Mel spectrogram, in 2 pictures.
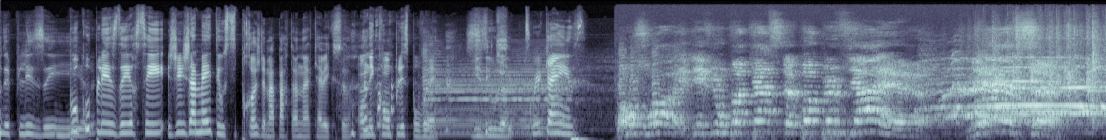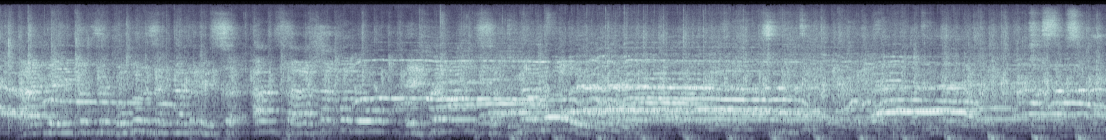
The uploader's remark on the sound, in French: LIVE à Montréal. Leur tout premier épisode devant public!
